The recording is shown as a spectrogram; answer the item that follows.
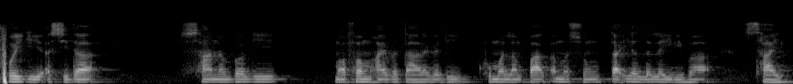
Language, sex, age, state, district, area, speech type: Manipuri, male, 30-45, Manipur, Bishnupur, rural, spontaneous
